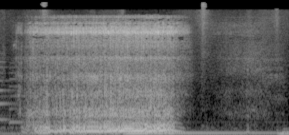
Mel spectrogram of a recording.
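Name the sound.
person snoring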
